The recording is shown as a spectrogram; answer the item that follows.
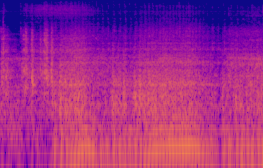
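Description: A dropped motorbike's engine turns over and catches, settling into a steady, loud low rumble that runs throughout with no speech.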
